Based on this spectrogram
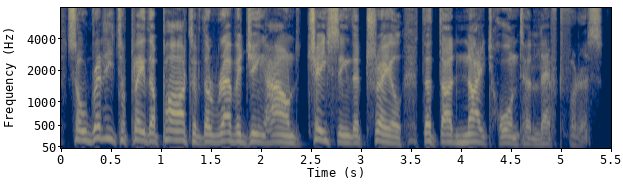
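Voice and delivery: loud, high self-reproaching outburst; overwhelmed by emotion. A narrator's reading. The Lion realising he was lured away, overwhelmed with anger. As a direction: let anger at yourself pour out at full voice. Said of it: "overwhelmed by emotion".

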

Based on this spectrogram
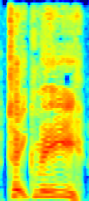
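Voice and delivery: very high, loud, eager plea; excited. A narrator's reading. Guard pleads to join the trip, excited. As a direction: beg to go, bursting with eagerness. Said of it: "bounced up and down excitedly".

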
